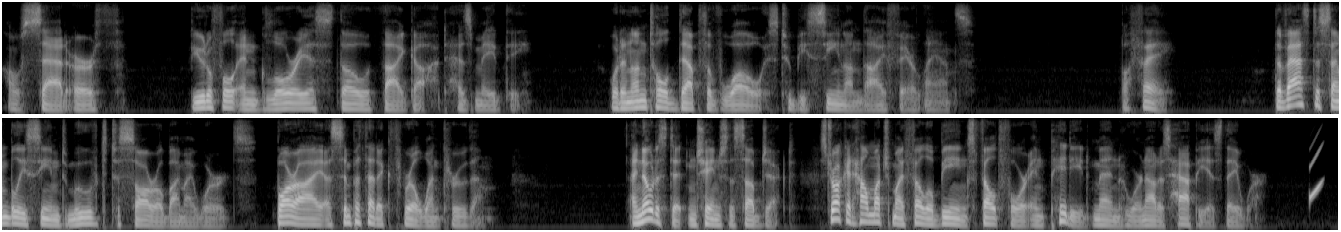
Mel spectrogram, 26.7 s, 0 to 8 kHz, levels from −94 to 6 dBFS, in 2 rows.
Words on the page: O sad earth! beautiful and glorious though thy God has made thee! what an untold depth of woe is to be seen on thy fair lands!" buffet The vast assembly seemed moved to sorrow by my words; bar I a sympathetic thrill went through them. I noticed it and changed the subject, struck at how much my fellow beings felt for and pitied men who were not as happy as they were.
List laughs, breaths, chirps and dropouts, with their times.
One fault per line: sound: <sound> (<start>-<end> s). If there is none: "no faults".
sound: chirp (26.5-26.6 s)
